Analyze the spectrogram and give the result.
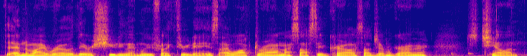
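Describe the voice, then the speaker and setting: A man co-hosting a casual podcast, playful and quick to laugh. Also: on the high side, little pitch movement, creaky, darkish tone. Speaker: podcast co-host.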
